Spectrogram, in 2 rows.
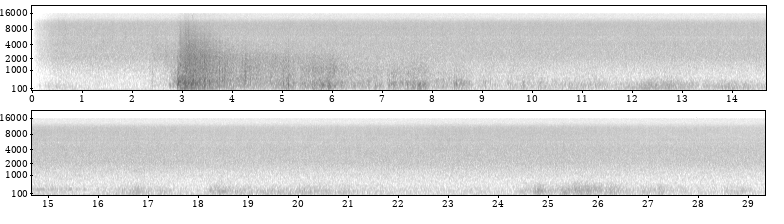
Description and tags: A close - violent thunderstorm.
Recorded Spring of 1989 - Danbury CT - EV635 to Tascam Portastudio.
thunder, soundeffect, field-recording, thunderstorm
